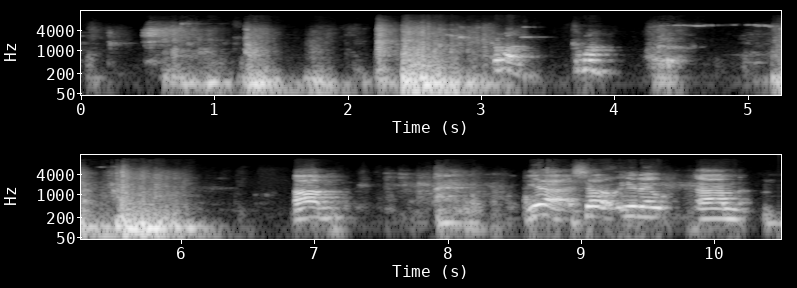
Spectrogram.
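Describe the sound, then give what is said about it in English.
A dog pushing and banging against a door: repeated loud rattling thumps and scrapes come in bursts, followed by short muffled vocal sounds and more knocking. “The bloody dog's cracking the door down.”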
